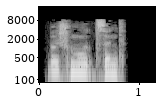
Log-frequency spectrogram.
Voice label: "beschmutzend", German; adjectives

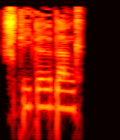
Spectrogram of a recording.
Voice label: "spiegelblank", german; adjectives

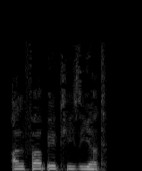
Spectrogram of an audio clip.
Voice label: "alphabetisiert", German; adjectives

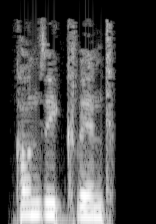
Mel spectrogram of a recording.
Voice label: "konsequent", German; adjectives

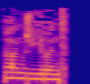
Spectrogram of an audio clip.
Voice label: "rangierend", German; adjectives

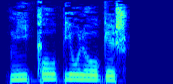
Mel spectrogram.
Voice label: "mikrobiologisch", German; adjectives

